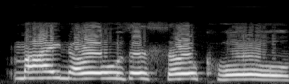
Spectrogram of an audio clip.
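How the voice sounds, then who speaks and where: In a put-on character voice, a woman speaks with a high pitch. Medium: read story.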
